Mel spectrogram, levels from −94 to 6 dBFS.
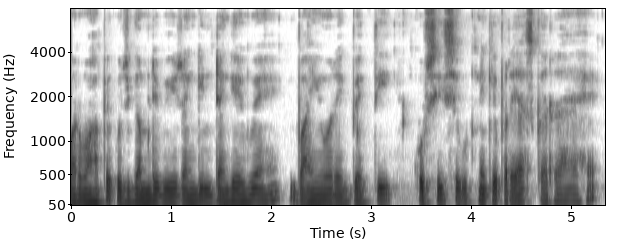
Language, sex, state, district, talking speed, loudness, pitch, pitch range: Hindi, male, Jharkhand, Ranchi, 235 wpm, -17 LUFS, 95 Hz, 95-100 Hz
